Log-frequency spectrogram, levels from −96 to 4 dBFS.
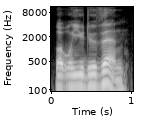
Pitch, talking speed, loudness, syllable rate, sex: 110 Hz, 290 wpm, -17 LUFS, 5.7 syllables/s, male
